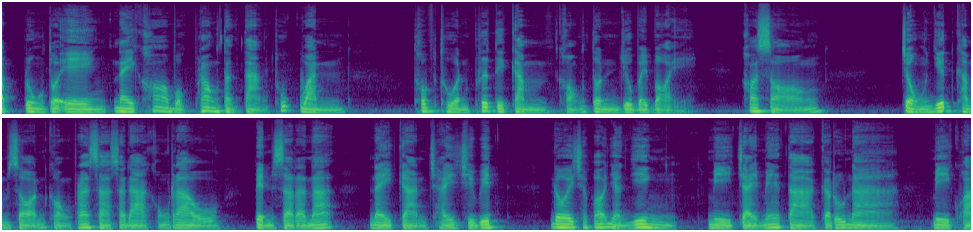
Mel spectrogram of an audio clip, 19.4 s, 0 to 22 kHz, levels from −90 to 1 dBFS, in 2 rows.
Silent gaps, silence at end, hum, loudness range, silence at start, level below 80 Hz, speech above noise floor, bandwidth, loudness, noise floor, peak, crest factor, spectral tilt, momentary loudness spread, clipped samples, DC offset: none; 0 s; none; 3 LU; 0 s; -50 dBFS; 41 dB; 17.5 kHz; -25 LUFS; -64 dBFS; -6 dBFS; 20 dB; -6.5 dB/octave; 11 LU; under 0.1%; under 0.1%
